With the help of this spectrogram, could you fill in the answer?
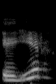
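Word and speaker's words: Ægir: Mi nombre es Egir. Para quienes hablan español, se pronuncia como ayer. Y para quienes hablan inglés, es I-ear.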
